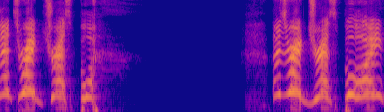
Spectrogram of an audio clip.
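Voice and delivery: very high, very loud, throat-straining screechy silly voice. Voicing a game character's reply, Toad voice. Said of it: "Why did you give Trillo the Toad voice?".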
